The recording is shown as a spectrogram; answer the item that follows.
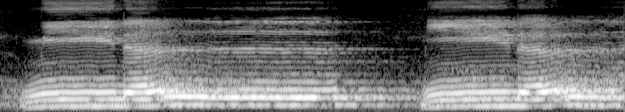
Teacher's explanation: huruf lam sukun, tampak sifatnya yaitu tawassud, suara tidak boleh putus.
